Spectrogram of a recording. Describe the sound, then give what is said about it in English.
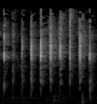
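A quick, steady run of about eleven sharp, bright finger snaps, evenly spaced and fairly quiet, with no talking over them. “Oh, I snapped my fingers.”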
